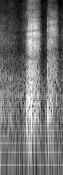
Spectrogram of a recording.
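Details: Adult vlogger outdoors, possibly with hay fever, gives two quick breathy nasal bursts: a sneeze with a follow-up snort. Sneeze.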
